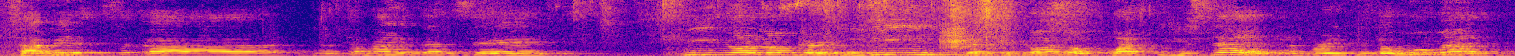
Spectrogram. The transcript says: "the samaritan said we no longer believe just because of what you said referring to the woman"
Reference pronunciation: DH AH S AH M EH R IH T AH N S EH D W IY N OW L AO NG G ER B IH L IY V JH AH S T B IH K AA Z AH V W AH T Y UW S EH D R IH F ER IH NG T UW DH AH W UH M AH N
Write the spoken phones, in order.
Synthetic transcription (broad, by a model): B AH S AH M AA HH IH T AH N S EH D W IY N OW L AO NG G ER B IH L IY V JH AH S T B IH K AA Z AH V W AH T Y UW S EH D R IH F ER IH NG T UW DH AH W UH M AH N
